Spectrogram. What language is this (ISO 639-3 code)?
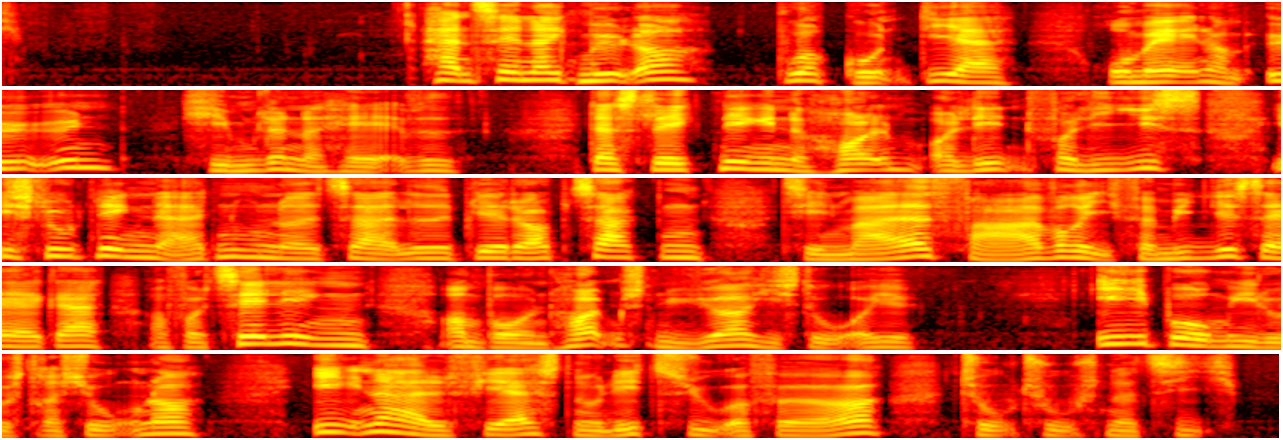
dan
